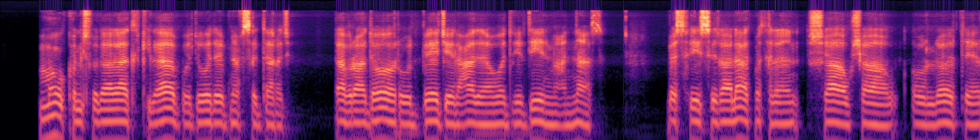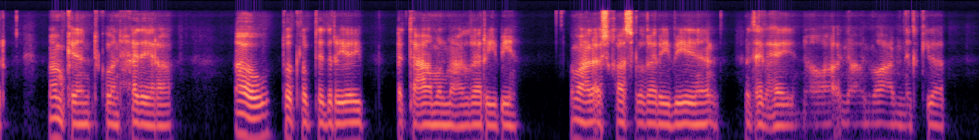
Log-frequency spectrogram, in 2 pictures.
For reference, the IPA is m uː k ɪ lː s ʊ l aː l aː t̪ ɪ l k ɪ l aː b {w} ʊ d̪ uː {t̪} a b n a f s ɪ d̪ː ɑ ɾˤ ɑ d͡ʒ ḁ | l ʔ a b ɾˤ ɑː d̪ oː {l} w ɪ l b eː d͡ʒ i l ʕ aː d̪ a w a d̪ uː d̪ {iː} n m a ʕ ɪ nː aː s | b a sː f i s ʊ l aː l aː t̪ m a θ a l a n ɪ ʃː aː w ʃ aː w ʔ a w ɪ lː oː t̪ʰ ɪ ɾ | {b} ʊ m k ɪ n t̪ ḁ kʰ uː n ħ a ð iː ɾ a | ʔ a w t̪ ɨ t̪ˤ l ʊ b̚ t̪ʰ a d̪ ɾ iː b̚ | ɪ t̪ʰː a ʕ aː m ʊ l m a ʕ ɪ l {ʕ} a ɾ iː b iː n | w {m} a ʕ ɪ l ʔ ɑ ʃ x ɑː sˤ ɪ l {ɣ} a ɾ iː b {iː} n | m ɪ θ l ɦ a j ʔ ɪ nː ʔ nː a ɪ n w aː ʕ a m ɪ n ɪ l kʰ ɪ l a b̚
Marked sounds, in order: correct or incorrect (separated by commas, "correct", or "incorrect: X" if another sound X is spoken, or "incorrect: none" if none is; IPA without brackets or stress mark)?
correct, incorrect: d̪, incorrect: ɾ, correct, incorrect: m, incorrect: ɣ, correct, correct, correct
